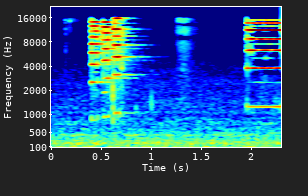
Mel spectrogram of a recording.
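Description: ZLL SG907 Max drone beeping as it powers on after its power button is pressed: a quick run of short beeps about half a second in, then a long steady beep starting near the end.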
